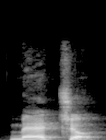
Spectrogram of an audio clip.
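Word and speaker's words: match: पढ़ रहे मैच यहां पर पर देखिए आप मैच मैच यहां पर भी टी मैट चन्ही हो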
